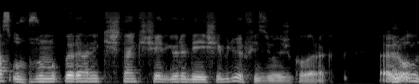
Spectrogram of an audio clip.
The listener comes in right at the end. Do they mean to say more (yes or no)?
no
